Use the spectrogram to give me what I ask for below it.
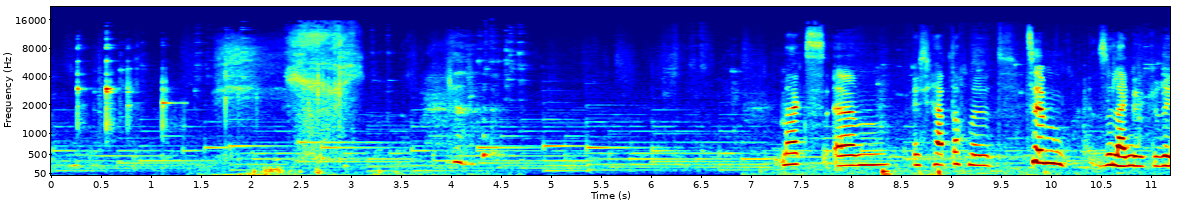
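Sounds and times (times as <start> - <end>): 
glass and ceramic cups clinking in a toast: 0.2 - 1.6, 4.0 - 4.9
speech: 4.0 - 4.6, 7.3 - 11.1.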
